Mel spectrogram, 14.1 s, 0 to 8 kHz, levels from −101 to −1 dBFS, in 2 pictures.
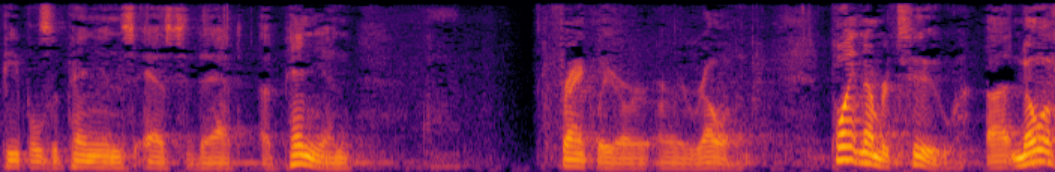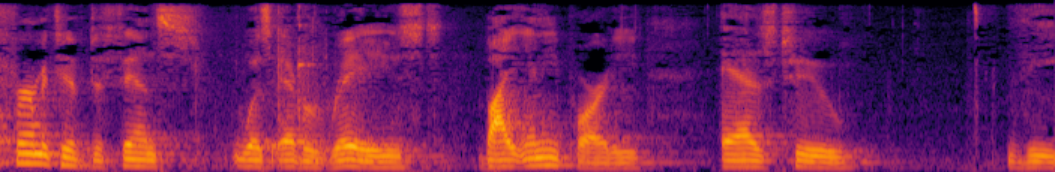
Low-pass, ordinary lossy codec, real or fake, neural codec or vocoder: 7.2 kHz; AAC, 48 kbps; real; none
